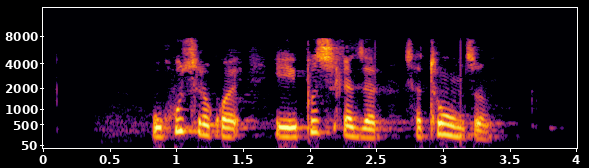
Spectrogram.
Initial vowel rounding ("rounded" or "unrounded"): rounded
